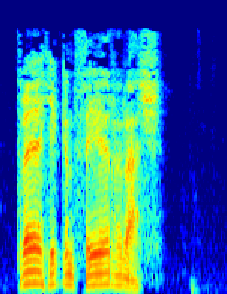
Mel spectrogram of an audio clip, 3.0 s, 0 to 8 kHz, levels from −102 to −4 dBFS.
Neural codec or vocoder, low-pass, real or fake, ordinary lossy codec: none; 7.2 kHz; real; MP3, 24 kbps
